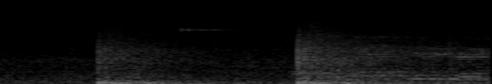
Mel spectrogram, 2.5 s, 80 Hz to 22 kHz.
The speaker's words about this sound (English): Takes his time, dribbles 3 times, spins it in his hands, puts it up, and off the front of the rim.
